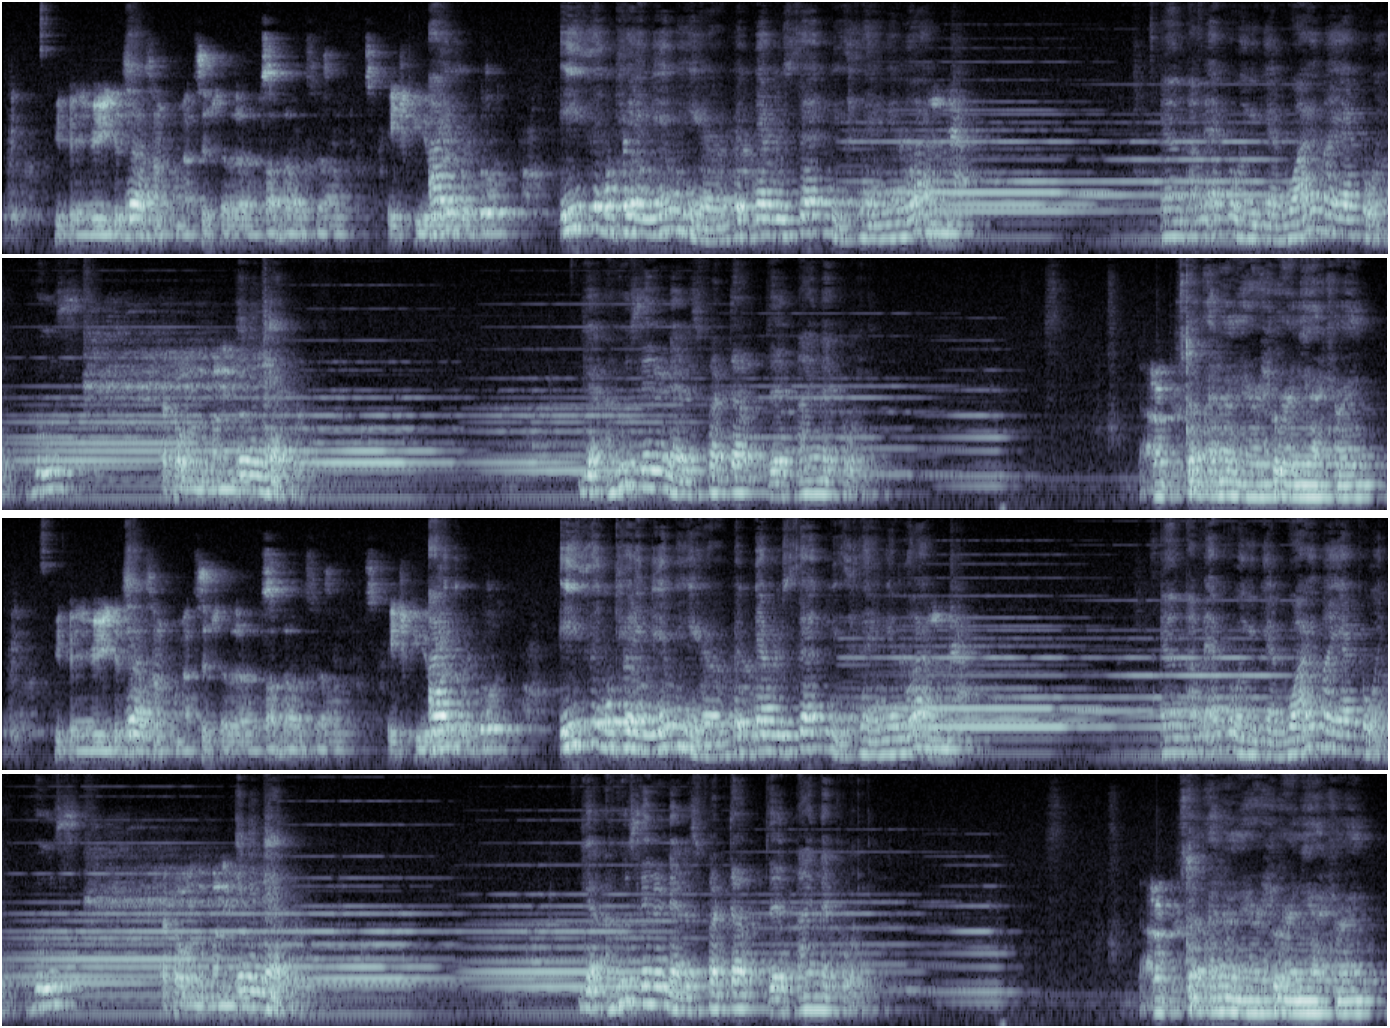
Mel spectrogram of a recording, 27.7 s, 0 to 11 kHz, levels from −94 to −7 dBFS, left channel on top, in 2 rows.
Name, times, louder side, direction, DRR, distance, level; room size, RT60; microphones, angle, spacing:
voice 1, 0.5-3.4 3.8-5.0 9.2-9.5 15.4-16.4 25.2-25.8, left 1 dB, 5° right, 1 dB, 0.8 m, -31 dB
voice 2, 1.2-1.6 4.3-4.6 5.6-9.3 11.6-14.6 16.2-16.9 19.6-22.5, right 1 dB, 80° right, -2 dB, 1.7 m, -27 dB
voice 3, 6.0-6.4 7.0-7.3 9.0-9.1 9.5-9.6 14.7-15.8 25.7-27.4, right 1 dB, 85° left, -4 dB, 2.0 m, -27 dB
sound 1, 8.3-23.8, right 1 dB, 55° right, 0.9 m, -36 dB
7.3 x 4.5 x 3.0 m, 1.0 s
head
